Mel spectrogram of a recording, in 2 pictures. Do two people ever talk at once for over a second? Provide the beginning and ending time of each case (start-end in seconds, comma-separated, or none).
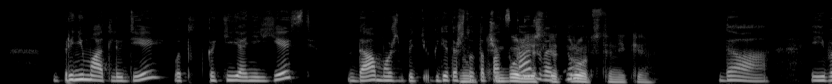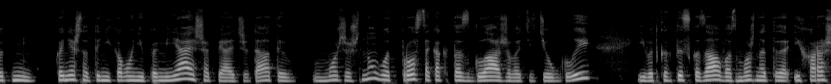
4.6-5.8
